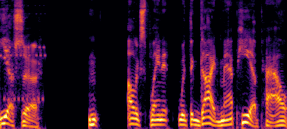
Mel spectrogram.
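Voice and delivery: attempted Brooklyn cop accent. Voicing a courtroom scene, the detective witness answers the prosecutor in Gumshoe's Brooklyn cop accent. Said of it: "I can't do the Brooklyn cop accent".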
